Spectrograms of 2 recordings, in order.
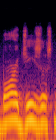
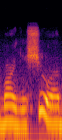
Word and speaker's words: Bar-Jesus: And by the way, I'm pronouncing him Bar-Jesus, not Bar-Yeshua, because this is Greek, and his name may in fact have been pronounced Bar-Jesus as opposed to Yeshua.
